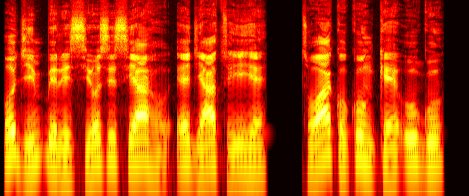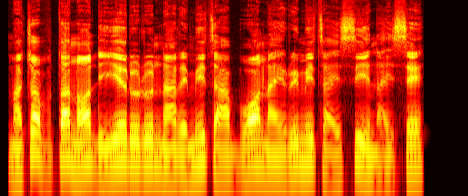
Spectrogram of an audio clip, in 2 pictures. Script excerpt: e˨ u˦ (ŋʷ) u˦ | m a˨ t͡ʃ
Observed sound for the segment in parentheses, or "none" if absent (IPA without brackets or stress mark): ɡʷ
